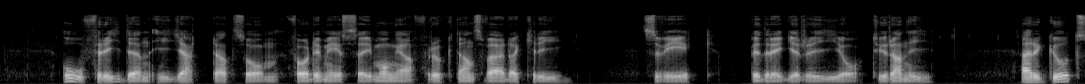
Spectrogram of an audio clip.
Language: Swedish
